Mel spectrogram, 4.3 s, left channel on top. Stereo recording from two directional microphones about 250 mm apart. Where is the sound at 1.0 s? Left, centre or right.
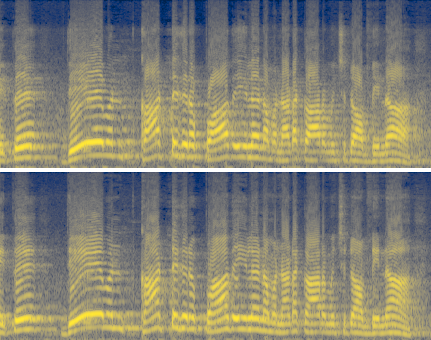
Right.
